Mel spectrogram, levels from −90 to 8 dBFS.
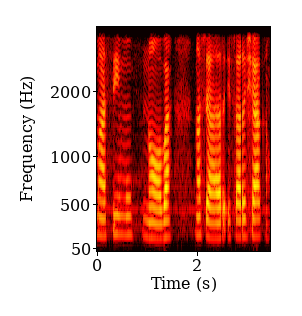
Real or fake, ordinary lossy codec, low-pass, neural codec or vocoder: real; none; 3.6 kHz; none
